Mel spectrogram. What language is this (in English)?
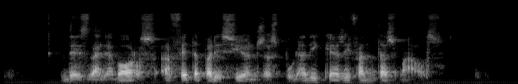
Catalan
